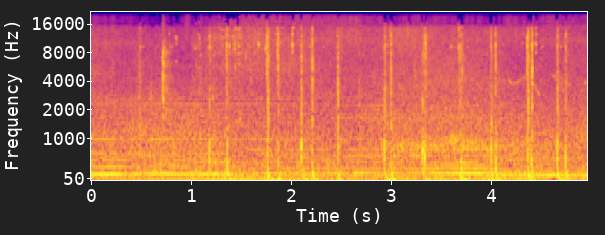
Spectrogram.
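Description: The horse Roach trots in The Witcher 3, giving a steady run of close, crisp hoof clip-clops over a low ambient drone, with no talking.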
